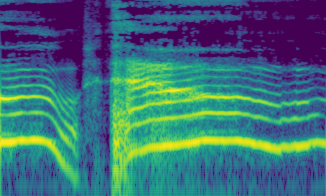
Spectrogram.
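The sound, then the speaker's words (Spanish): A human voice imitates a lion's roar, but weakly: a moaning tone slides downward and breaks off with a breathy gasp, then a long, steady, mid-pitched howl is held to the end. “¿Eso es todo lo que puedes rugir?”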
